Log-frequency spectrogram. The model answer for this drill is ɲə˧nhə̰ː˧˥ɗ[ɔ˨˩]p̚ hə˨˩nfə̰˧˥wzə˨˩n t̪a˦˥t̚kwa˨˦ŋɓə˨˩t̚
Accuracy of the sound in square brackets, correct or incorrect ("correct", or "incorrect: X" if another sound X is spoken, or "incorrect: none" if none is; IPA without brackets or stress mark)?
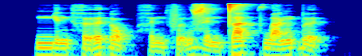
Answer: correct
